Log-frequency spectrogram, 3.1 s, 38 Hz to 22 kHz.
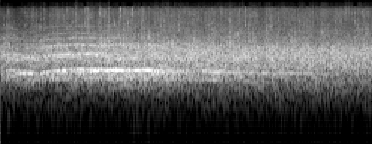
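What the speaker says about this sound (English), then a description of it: "I want to applaud Kwame right now" Sustained audience applause at the SCBWI Golden Kite Gala 2018, a children's book awards event; a steady, evenly textured wash of many hands clapping in a large room with no talk over it.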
